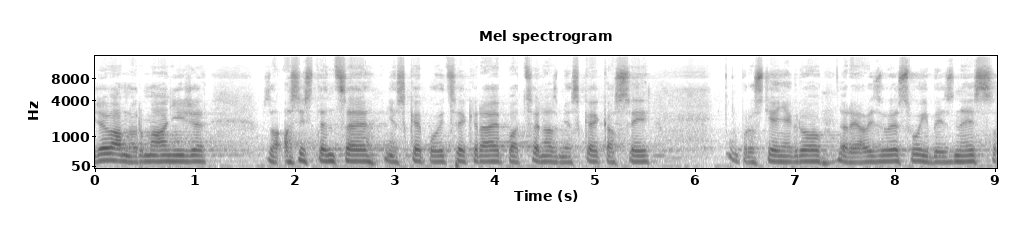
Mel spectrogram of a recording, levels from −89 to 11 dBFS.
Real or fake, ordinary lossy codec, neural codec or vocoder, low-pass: real; Opus, 32 kbps; none; 14.4 kHz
